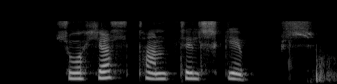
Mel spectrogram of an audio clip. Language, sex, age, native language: Icelandic, female, 10, Icelandic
